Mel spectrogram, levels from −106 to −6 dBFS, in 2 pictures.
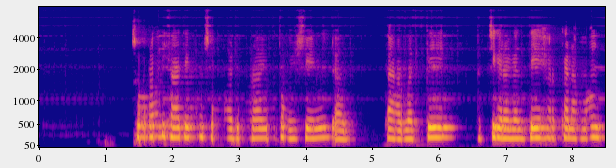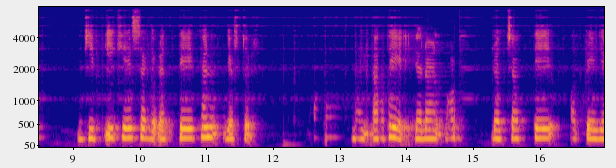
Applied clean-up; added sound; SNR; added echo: neural mask model DeepFilterNet 3.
